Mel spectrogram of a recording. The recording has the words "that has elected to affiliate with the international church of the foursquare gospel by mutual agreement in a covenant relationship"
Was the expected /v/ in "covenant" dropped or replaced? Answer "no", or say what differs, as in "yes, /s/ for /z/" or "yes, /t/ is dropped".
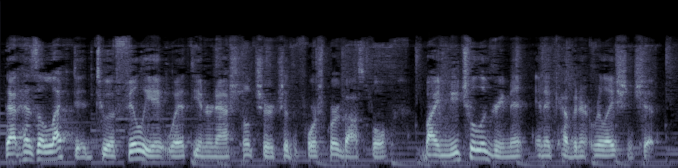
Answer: no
